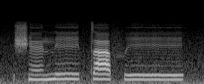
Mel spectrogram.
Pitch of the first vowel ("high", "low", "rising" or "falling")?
low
